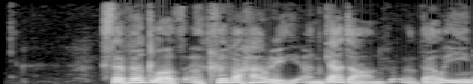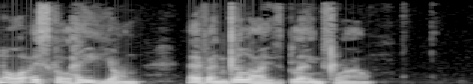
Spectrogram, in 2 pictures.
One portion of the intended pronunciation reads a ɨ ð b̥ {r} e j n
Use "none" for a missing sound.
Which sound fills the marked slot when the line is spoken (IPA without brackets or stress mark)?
l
